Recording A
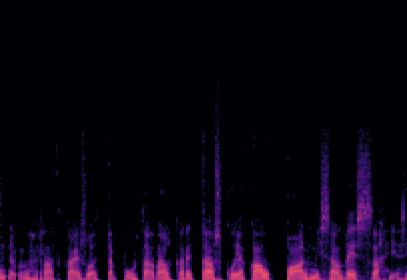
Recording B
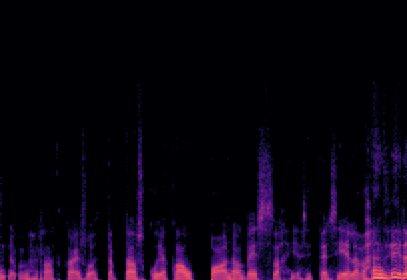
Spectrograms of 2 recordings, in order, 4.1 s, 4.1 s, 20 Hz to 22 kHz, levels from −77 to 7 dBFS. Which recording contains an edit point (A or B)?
B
